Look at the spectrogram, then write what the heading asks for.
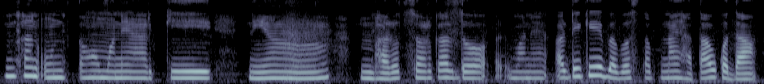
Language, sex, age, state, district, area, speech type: Santali, female, 18-30, West Bengal, Purba Bardhaman, rural, spontaneous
